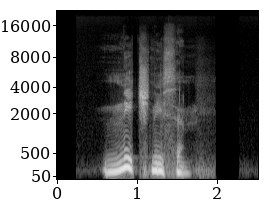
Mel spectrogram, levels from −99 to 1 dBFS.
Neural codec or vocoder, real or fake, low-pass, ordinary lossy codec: vocoder, 44.1 kHz, 128 mel bands every 256 samples, BigVGAN v2; fake; 19.8 kHz; none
